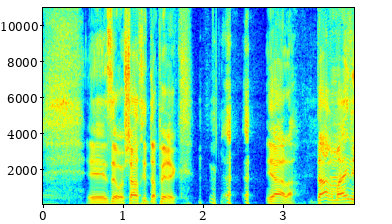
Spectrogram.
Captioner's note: laugh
